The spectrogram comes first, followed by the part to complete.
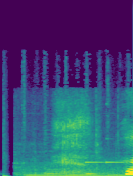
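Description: Steady low electrical hum with faint hiss from a home video recording. A person's drawn-out vocal sound begins right at the end.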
